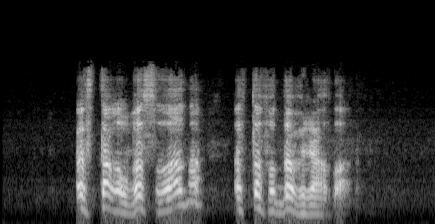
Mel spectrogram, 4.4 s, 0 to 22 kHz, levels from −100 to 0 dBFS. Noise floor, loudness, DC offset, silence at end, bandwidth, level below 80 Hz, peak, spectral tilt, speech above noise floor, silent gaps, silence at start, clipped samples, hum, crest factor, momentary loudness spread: -73 dBFS; -19 LUFS; under 0.1%; 0.85 s; 8 kHz; -70 dBFS; -2 dBFS; -2.5 dB/octave; 55 dB; none; 0.75 s; under 0.1%; none; 18 dB; 10 LU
